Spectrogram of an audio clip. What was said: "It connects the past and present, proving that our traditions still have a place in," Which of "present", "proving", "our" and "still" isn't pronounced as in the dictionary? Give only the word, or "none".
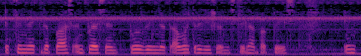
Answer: present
